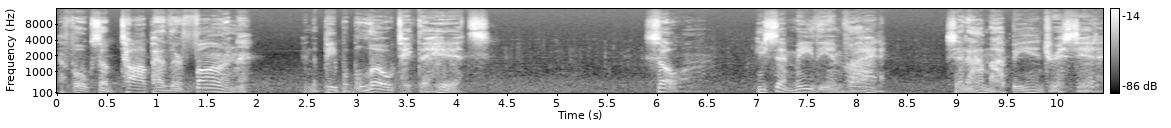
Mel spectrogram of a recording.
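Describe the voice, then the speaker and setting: An actor playing a brash, teasing cyborg cowboy outlaw in a video game, with a drawl and folksy mock swearing. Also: male voice, deep voice, lively intonation, measured pace, pauses often, a bit bright, a little hiss or hum, heavily acted. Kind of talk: video game character dialogue.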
